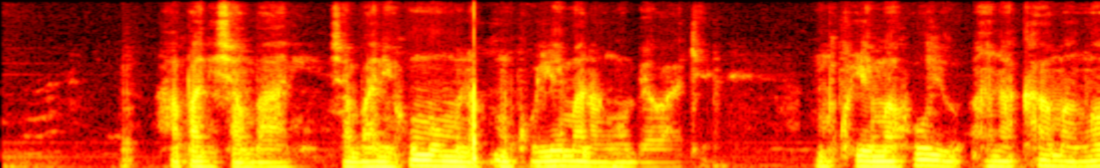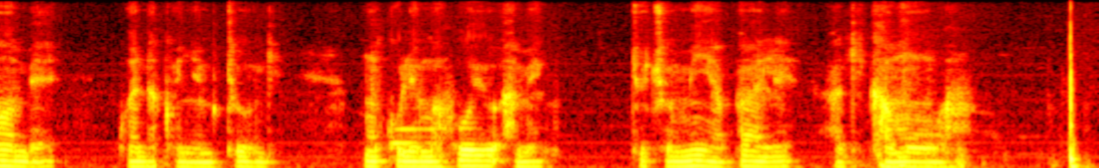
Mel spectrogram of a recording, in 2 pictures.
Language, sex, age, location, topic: Swahili, male, 18-24, Kisii, agriculture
